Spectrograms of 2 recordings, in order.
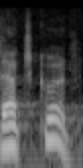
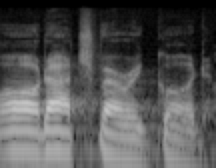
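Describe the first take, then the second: First: It is said in his normal voice. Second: It is said in a Columbo impression.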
